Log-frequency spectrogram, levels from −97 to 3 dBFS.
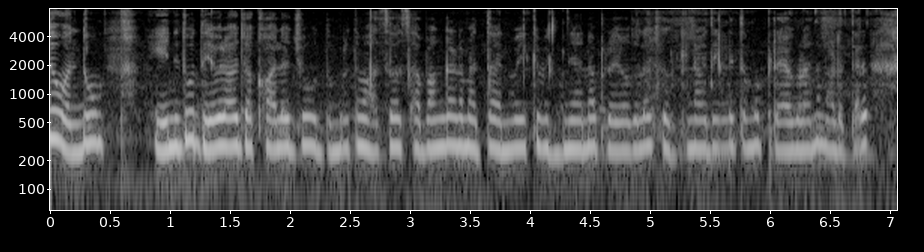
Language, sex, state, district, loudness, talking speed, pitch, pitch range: Kannada, male, Karnataka, Mysore, -33 LUFS, 135 wpm, 270 Hz, 260-280 Hz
